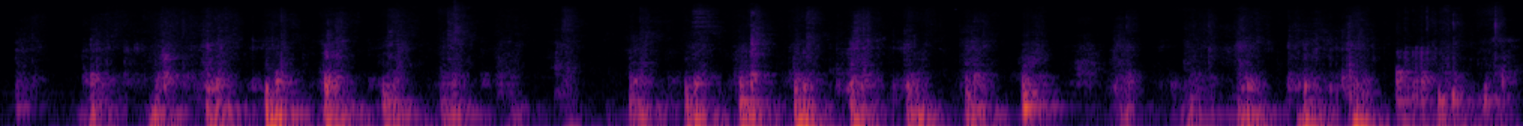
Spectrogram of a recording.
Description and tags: Steps on wood.
steps, Wood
